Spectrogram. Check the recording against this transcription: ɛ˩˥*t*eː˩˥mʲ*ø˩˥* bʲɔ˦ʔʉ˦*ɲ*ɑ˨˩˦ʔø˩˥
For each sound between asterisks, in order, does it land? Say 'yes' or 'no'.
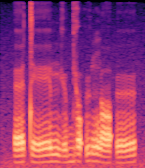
yes, yes, no

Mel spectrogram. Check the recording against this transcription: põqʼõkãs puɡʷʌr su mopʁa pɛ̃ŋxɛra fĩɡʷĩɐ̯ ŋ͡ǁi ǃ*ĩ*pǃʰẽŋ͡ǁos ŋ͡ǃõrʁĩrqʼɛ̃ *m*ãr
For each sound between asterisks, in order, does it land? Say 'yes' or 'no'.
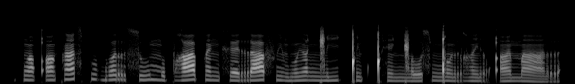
yes, yes

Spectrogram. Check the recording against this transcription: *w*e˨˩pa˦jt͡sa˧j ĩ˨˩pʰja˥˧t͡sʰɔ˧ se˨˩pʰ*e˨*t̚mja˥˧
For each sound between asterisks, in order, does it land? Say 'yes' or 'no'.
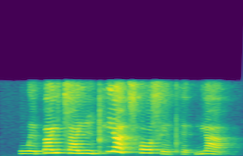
yes, yes

